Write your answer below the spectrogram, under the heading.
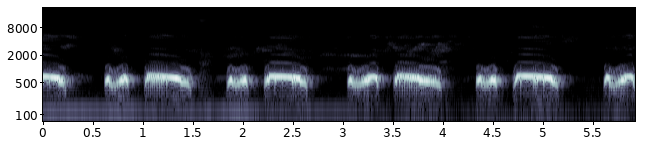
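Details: Repeated spotted dove coo: a clipped, wobbly first syllable and then a fuller, sliding, downward coo, heard about five times. A faint low hum sits beneath.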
